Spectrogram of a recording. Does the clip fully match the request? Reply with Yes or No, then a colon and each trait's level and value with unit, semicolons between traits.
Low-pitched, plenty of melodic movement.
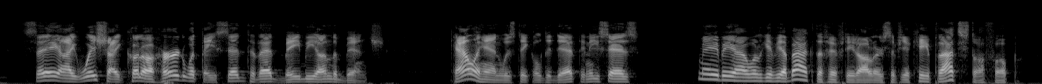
Yes: low, 130 Hz; wide, 7.2 semitones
